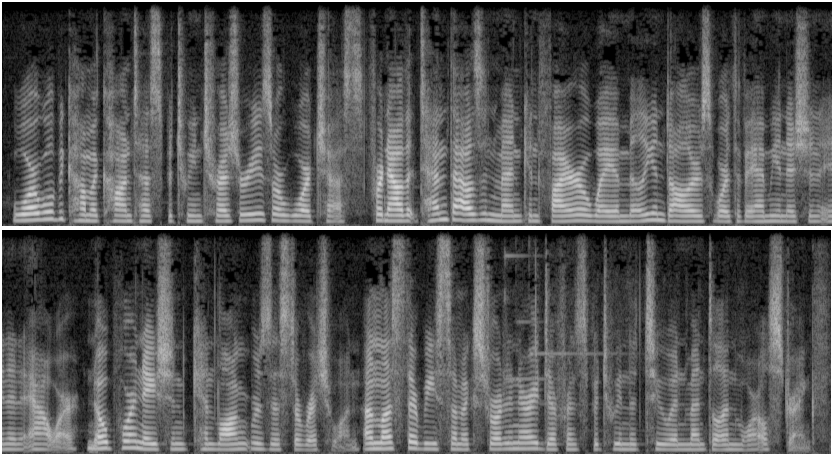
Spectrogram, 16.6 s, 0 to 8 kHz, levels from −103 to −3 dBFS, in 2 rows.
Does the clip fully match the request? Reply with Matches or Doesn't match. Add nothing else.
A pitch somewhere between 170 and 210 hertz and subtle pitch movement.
Matches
